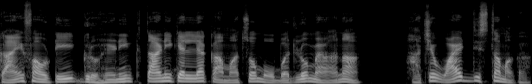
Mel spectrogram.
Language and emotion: Goan Konkani, sad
